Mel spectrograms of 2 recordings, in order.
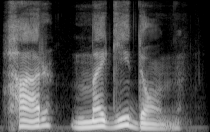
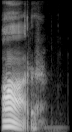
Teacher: Over time, they don't really do so much of a breathy ha sound. It's more ar.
